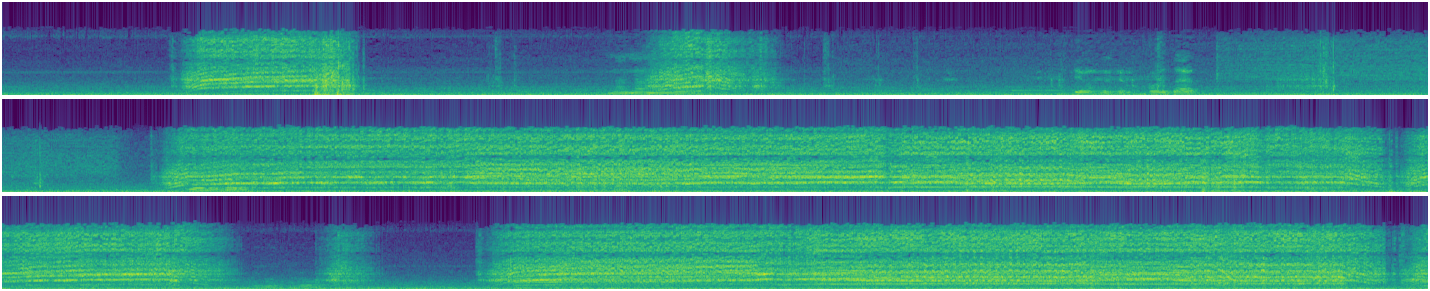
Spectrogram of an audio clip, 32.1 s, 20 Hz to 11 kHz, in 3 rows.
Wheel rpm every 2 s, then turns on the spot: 40, 40, 30, 0, 0, 10, 140, 160, 160, 160, 110, 50, 60, 160, 160, 140.
none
